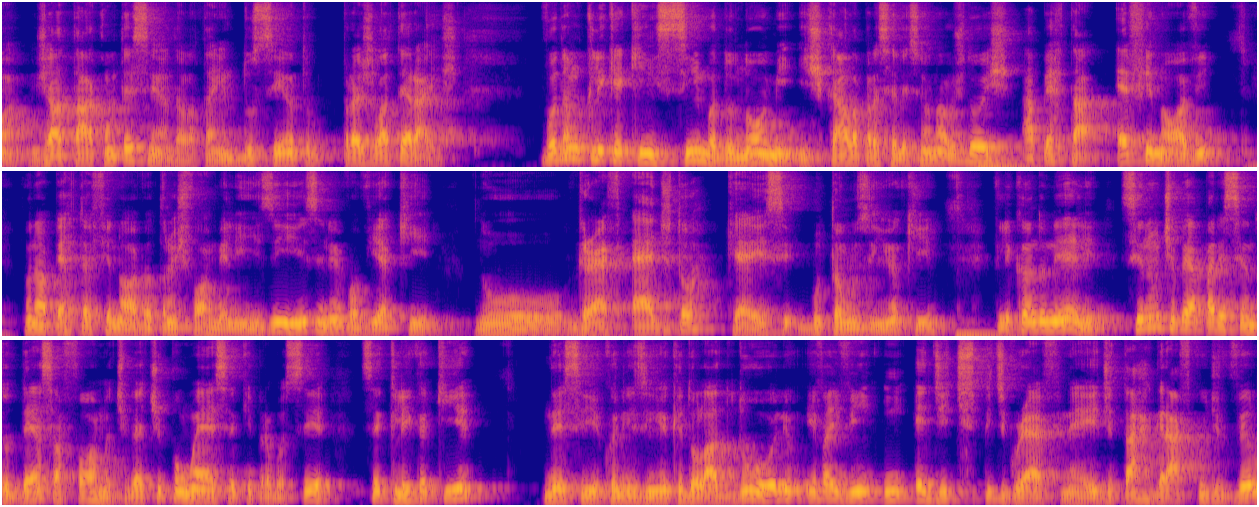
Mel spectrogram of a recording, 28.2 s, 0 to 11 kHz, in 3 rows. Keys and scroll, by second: 3.2-4.0 typing, 8.4 F9.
